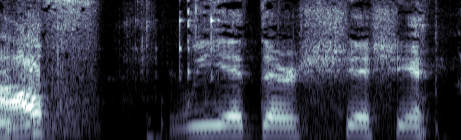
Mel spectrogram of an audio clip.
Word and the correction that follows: Auf Wiedersehen: What? Auf Wiedersehen. Auf Wiedersehen. That's how you say it.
